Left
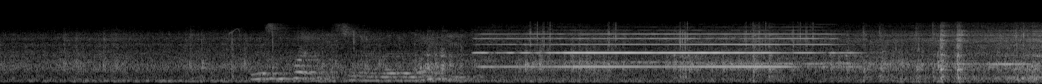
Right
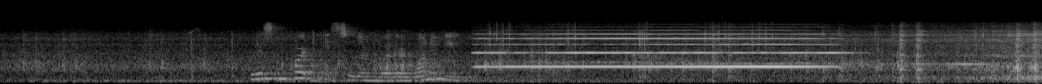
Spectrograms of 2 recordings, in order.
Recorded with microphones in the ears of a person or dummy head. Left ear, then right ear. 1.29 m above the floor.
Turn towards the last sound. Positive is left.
turn(degrees=-55)  # may be behind; listen again after turning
